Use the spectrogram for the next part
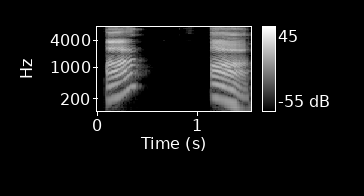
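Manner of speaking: आ drawn out, low and loud; long stressed aa. Shown as a demonstration. Teacher contrasting the short vowel, pulling आ long and loud. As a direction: pull the आ long with force. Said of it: "खींच के पढ़ देंगे आ, जोर लगाएंगे".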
